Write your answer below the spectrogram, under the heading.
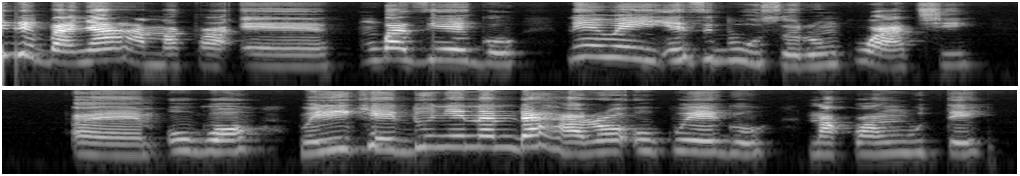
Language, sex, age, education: Igbo, female, 15-29, tertiary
